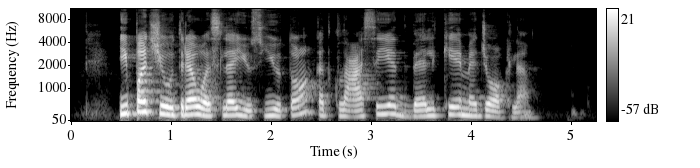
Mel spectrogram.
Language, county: Lithuanian, Kaunas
